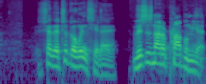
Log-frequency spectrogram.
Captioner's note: speaking foreign language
